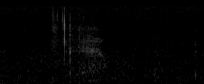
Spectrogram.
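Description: A pause in a man's talk into a close microphone: faint room tone with a short mouth click and a soft breath about half a second in.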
